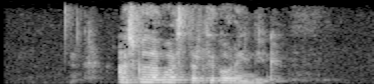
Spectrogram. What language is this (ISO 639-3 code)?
eus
